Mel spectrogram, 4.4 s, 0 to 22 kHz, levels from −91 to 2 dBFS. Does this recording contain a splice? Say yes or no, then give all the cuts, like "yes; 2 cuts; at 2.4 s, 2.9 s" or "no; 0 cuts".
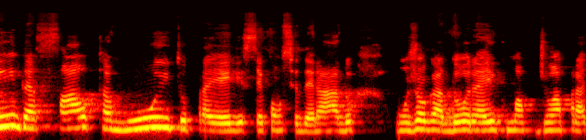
no; 0 cuts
